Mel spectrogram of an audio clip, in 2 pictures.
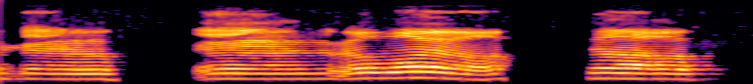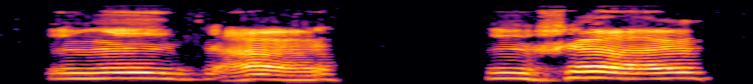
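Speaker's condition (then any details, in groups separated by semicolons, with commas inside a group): Speech impairment after birth surgery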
